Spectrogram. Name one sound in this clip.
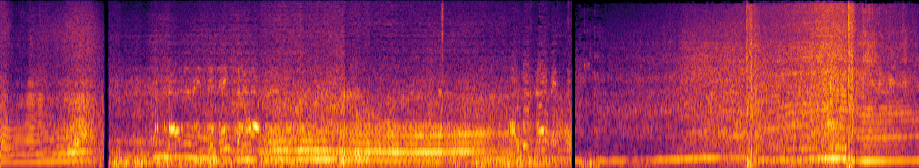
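A rally car engine roars loudly at high revs as the car speeds past.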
